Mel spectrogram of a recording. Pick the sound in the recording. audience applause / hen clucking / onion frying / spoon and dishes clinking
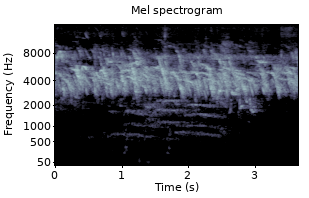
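hen clucking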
